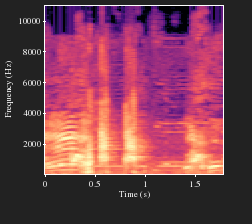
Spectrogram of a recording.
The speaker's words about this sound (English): They score, and the dog goes round and round and round, spins, barking. He loves it. Yep. That's a smart dog. He knows, celebrating the goal.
